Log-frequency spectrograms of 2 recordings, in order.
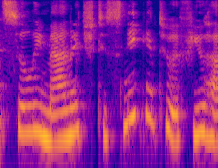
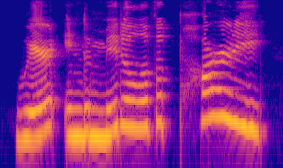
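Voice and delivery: loud exclamation, voice climbing throughout; 3 semitones higher, 7 dB louder than usual. One of two intruders realizes they have crept into a party, exclaiming. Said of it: "Mike exclaimed".

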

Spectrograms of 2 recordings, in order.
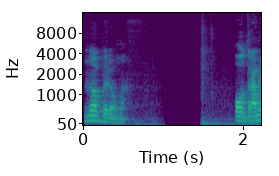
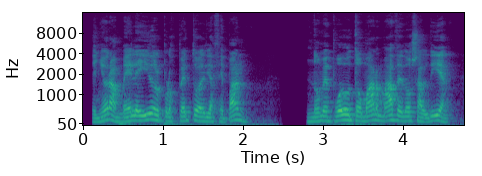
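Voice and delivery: ordinary talk

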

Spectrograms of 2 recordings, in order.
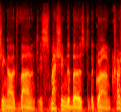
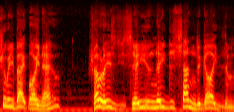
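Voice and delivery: put-on slightly slurred words, higher pitch; 11 semitones higher than usual. Herbert continues talking to Harry, his words slurring slightly. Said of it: "[name] Brown was worried about his pigeons. He drained his whiskey and stared at the empty glass for a moment".

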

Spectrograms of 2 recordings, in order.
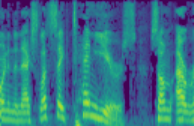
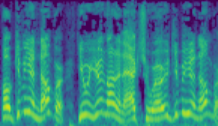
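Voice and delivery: high, scornful, mocking, dismissive parody voice; 5 semitones higher than usual. Mimicking the other speaker's demand for a number: mocking imitation of someone dismissive. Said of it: "'Cause you're being so dismissive".

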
